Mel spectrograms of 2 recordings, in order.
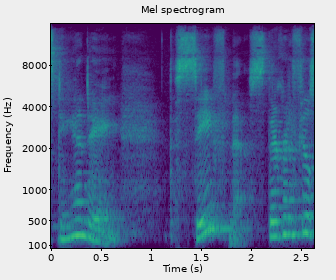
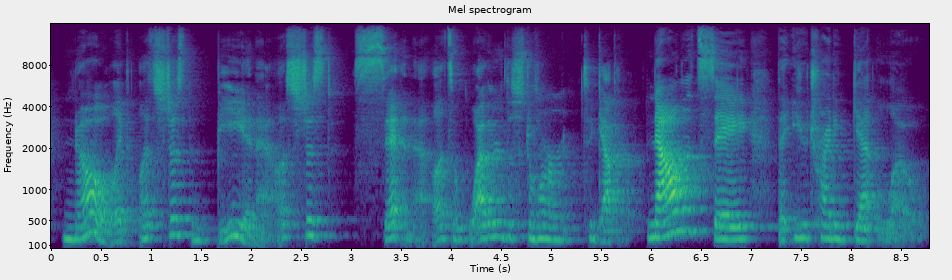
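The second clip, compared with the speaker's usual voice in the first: ordinary talk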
